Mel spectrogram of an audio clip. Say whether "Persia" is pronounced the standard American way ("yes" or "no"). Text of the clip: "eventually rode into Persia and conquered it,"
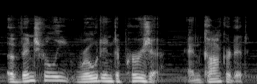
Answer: yes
